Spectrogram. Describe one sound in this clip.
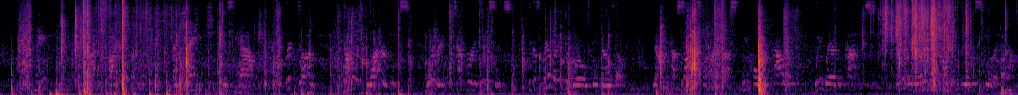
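Plastic wrappers and card packs crinkle and rustle under hands.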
